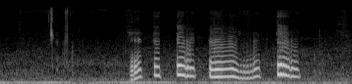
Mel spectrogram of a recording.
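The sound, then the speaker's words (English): A man's voice imitates an elephant trumpeting: four short, nasal, wavering blasts, the pitch rising and bending, the last two longer, over a low steady background hum. “Have you heard my ear trumpet?”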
